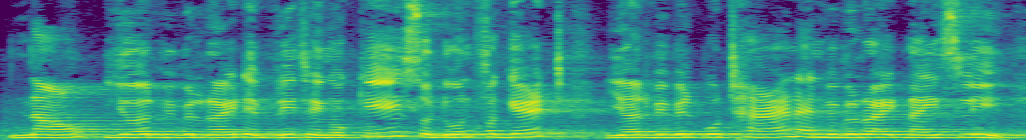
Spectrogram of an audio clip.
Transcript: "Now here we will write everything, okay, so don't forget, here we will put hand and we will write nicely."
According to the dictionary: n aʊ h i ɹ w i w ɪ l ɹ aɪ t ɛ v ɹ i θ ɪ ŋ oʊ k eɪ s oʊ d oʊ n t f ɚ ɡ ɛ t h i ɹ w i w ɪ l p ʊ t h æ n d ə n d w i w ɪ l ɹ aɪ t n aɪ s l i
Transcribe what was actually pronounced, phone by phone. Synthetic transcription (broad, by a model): n aʊ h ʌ ɹ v i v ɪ l ɹ aɪ t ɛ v ɹ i t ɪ ŋ oʊ k eɪ s oʊ d oʊ n t f ɚ ɡ ɛ t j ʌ ɹ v i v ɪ l p ʊ t h æ n d ə n d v i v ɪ l ɹ aɪ t n aɪ s l i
